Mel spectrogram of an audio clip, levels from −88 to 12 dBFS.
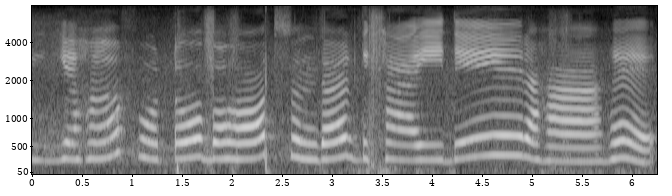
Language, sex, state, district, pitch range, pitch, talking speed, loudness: Hindi, female, Madhya Pradesh, Dhar, 265-310 Hz, 285 Hz, 75 wpm, -12 LUFS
